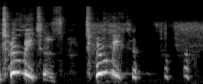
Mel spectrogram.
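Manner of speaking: high-pitched, slow, called-out voice. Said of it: "when they're going".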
